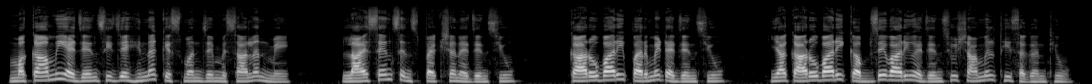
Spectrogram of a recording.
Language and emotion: Sindhi, neutral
